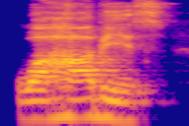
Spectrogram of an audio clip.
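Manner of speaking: usual speaking voice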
